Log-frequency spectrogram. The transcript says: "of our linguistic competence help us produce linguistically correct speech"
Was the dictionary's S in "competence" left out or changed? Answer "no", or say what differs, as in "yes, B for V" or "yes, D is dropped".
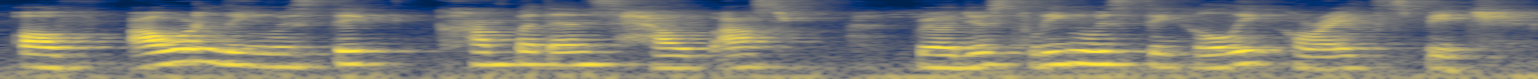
no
